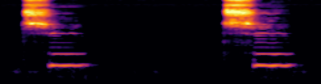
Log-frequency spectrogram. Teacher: This is like English chi in chair, but with more air. Chi, chi. And it sounds like chi in chat.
